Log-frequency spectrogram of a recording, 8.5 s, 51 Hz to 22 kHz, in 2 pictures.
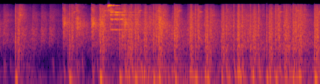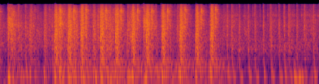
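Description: Sustained bursts of machine-gun and rifle fire in an Arma 3 World War II battle, loud and near with dense rapid volleys and scattered single shots, continuing almost without pause.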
